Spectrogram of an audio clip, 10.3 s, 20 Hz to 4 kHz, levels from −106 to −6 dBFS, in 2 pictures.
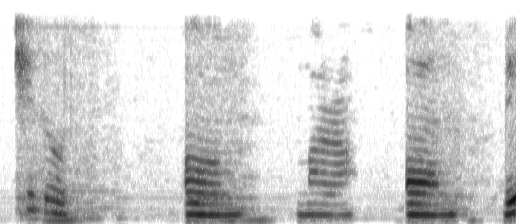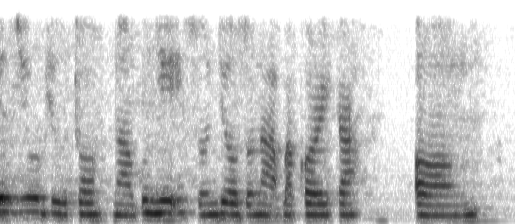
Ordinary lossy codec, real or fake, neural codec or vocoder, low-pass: none; real; none; 3.6 kHz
